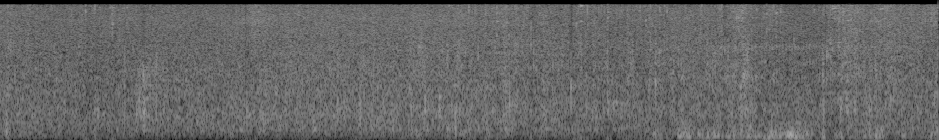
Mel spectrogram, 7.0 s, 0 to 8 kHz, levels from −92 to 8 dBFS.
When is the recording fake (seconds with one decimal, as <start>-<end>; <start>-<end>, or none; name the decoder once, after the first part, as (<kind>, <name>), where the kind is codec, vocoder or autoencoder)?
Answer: none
